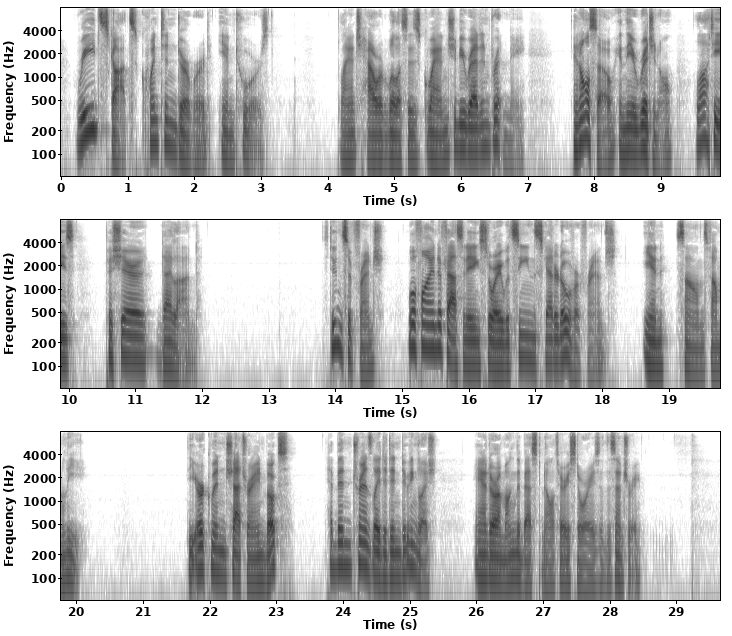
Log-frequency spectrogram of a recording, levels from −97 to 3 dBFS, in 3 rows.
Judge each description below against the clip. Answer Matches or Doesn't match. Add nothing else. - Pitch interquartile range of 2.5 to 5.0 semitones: Doesn't match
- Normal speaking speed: Doesn't match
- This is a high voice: Doesn't match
